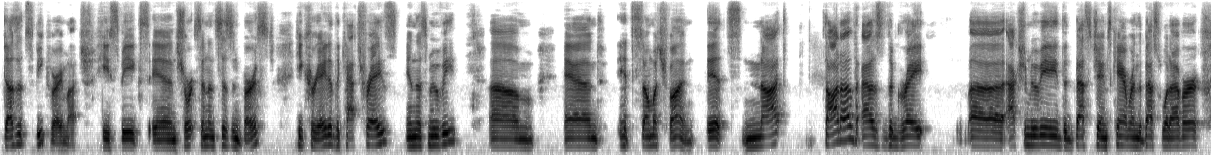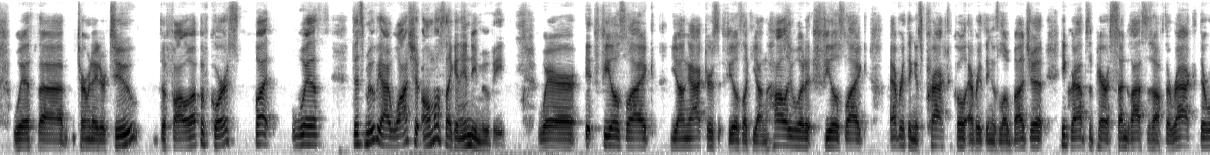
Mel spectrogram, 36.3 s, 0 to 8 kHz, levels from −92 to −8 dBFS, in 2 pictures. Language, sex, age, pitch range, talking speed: English, male, 30-49, 105-130 Hz, 150 wpm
